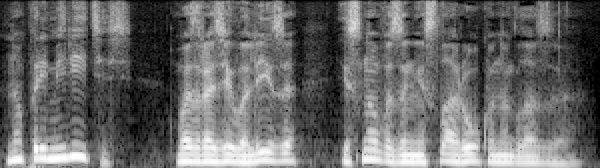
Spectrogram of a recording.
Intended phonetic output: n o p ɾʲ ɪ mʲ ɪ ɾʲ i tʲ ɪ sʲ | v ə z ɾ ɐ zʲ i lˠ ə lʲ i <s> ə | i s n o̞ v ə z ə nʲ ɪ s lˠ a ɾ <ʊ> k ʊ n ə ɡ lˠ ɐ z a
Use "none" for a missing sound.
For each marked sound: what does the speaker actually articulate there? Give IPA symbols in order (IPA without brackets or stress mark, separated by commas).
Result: z, u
